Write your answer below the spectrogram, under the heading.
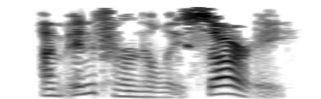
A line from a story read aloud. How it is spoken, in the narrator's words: he said quickly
